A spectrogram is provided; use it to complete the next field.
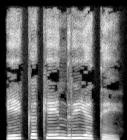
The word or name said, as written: ಏಕಕೇಂದ್ರೀಯತೆ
